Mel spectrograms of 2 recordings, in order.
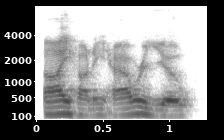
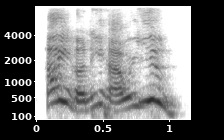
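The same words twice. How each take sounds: First: It is said in an angry tone. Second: It is said in a cheery tone.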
